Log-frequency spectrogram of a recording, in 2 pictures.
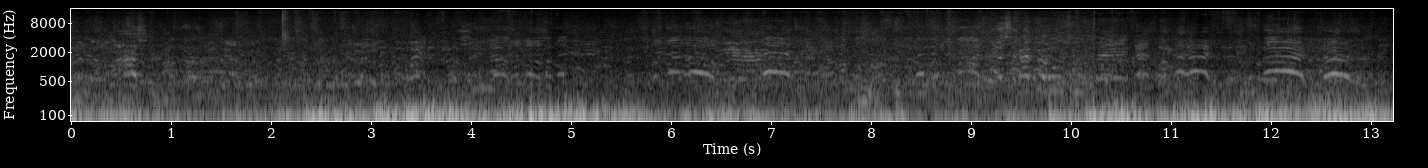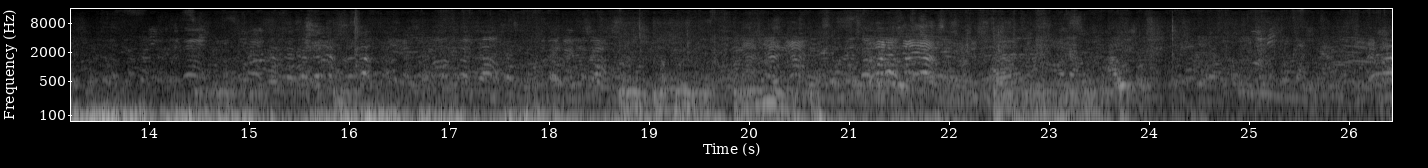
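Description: A crowd of spectators murmurs and cheers outdoors.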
